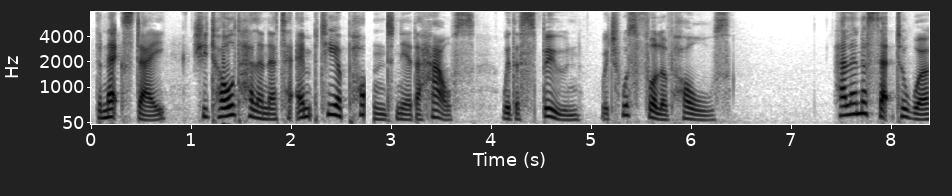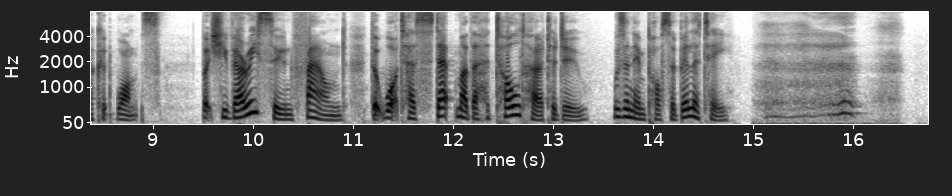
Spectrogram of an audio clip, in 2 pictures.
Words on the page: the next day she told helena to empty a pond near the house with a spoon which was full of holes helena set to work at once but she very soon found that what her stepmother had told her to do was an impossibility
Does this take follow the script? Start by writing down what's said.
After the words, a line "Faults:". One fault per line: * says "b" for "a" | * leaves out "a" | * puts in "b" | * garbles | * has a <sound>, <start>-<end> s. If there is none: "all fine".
the next day she told helena to empty a pond near the house with a spoon which was full of holes helena set to work at once but she very soon found that what her stepmother had told her to do was an impossibility
Faults:
* has a dropout, 2.7-2.8 s
* has a breath, 15.0-16.5 s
